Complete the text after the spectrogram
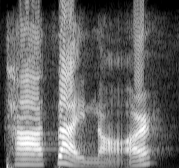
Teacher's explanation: El tercer tono en nar hace que tengamos el pronombre interrogativo.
